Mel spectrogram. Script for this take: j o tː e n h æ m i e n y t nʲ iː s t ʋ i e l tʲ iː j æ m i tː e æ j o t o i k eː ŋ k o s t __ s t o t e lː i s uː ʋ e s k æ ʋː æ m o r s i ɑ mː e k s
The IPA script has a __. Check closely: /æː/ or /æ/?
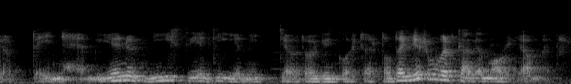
æ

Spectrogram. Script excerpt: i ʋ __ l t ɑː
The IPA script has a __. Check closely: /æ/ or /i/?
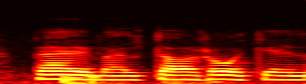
æ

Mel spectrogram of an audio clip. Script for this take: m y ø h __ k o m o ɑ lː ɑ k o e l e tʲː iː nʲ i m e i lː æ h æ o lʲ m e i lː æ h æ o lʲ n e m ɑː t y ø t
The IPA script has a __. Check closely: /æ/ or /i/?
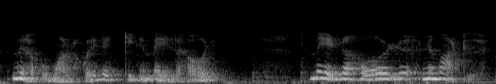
æ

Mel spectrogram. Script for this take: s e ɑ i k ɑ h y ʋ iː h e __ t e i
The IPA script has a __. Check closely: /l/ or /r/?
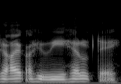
l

